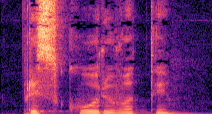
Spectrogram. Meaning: to accelerate, to speed up, to hasten, to quicken (cause to go faster)
- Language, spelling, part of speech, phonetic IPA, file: Ukrainian, прискорювати, verb, [preˈskɔrʲʊʋɐte], Uk-прискорювати.ogg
